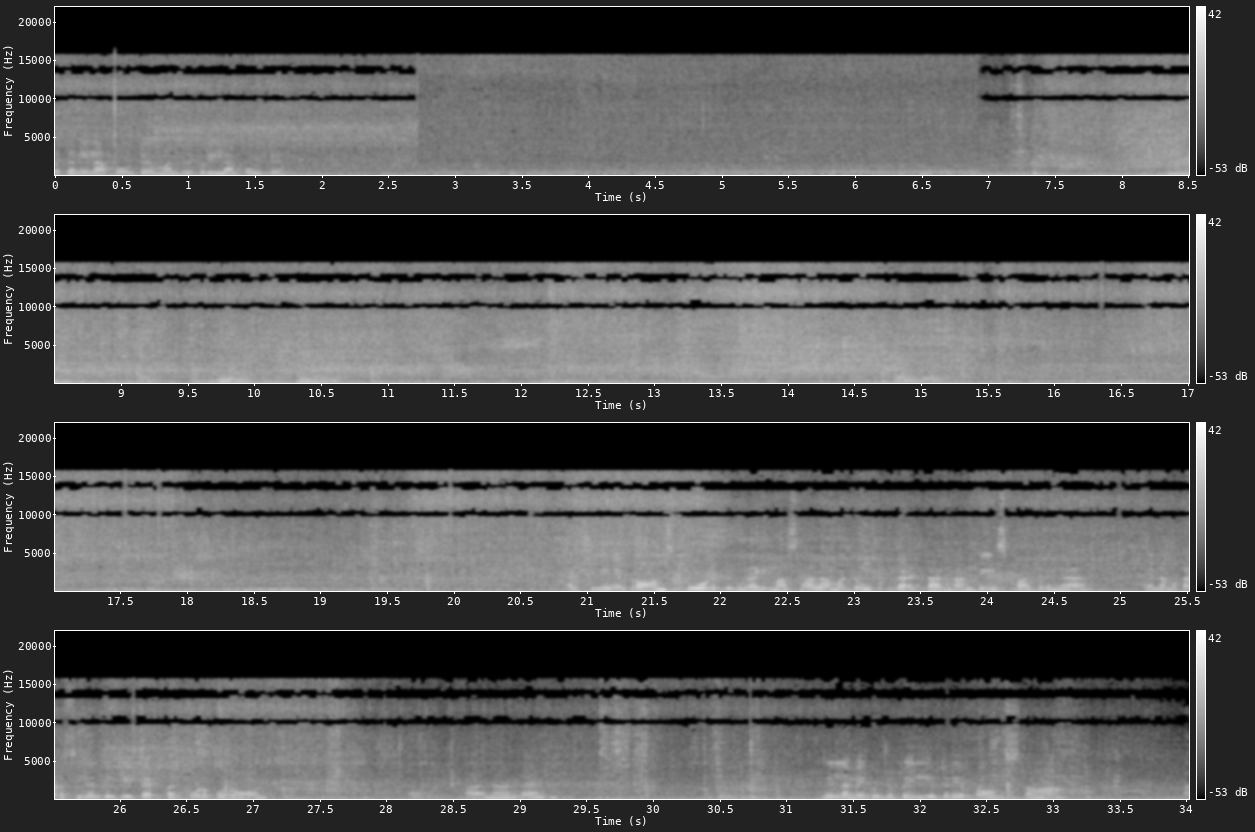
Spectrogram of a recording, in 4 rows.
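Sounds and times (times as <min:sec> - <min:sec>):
prawns sizzling: 0:00.0 - 0:34.0
spoon scraping pan: 0:29.4 - 0:31.1, 0:31.9 - 0:33.8.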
